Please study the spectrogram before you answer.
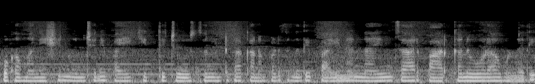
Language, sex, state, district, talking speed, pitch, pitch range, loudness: Telugu, female, Andhra Pradesh, Visakhapatnam, 135 wpm, 165 Hz, 160-170 Hz, -17 LUFS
